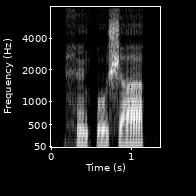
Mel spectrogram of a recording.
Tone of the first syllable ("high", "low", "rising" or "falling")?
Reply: low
